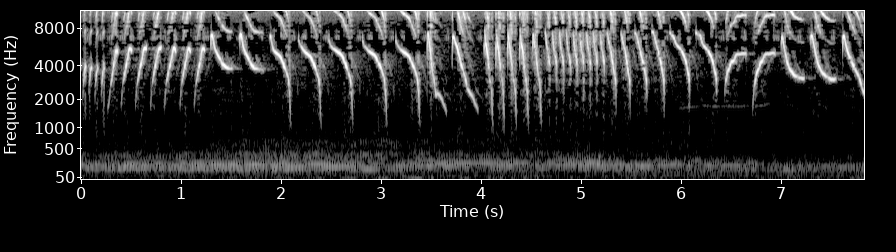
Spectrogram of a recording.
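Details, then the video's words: Bright-coloured canary singing a long, powerful training song: rapid series of high whistled notes sweeping sharply downward, then fast buzzy trills, delivered nearly continuously with a faint low hum in the background. "Masteran Kenari Warna Cerah Suara Power Tinggi Durasi Panjang"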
